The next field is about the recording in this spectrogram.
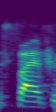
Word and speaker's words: Fyffe: It is Lady G Fife, because there is so much Lady G out there, so I had to put my last name to it. And the Fife is spelled Fyffe.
